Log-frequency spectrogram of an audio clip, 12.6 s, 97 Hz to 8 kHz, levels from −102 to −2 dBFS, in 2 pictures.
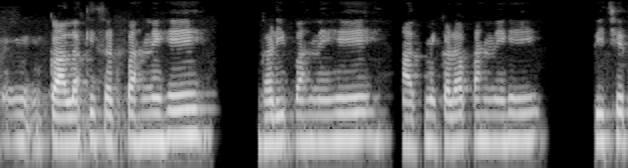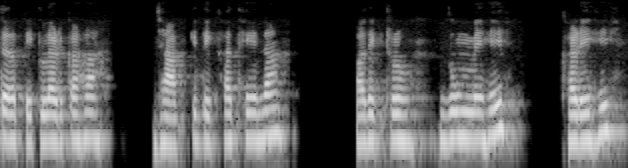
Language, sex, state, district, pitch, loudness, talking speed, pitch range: Chhattisgarhi, female, Chhattisgarh, Jashpur, 200 Hz, -23 LUFS, 150 wpm, 195-210 Hz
